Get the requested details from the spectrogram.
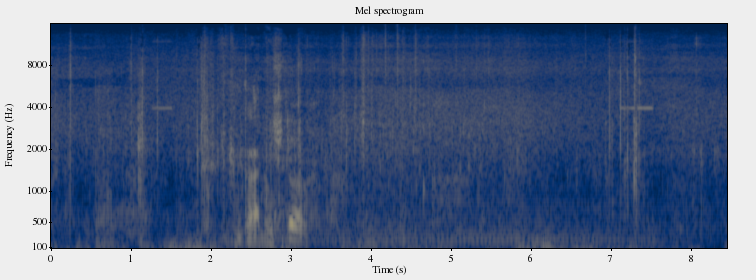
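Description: A remote control beeps when a button is pressed.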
